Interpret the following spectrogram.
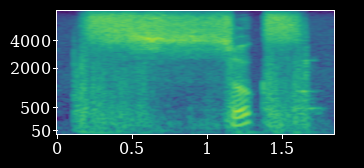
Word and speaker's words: socks: Socks. Yeah, it's actually pronounced socks. So it's like this ah sound for the O.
